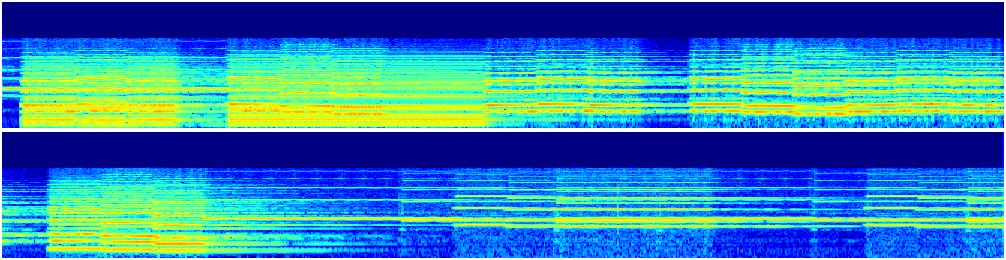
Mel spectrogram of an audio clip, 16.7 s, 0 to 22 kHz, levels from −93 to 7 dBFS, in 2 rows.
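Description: No technical faults can be heard; the audio has come through a call path whose band stops at 7 kHz, which fits the wideband G.722 codec at 64 kbps.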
